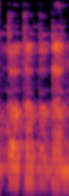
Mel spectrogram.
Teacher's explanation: त वर्ग में त थ द ध न आता है जिन्हें दंत ध्वनियाँ भी कहते हैं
